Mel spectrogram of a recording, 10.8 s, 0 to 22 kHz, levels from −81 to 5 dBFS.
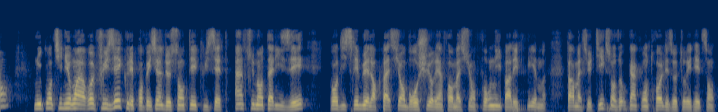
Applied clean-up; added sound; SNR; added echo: neural mask model DeepFilterNet 3.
